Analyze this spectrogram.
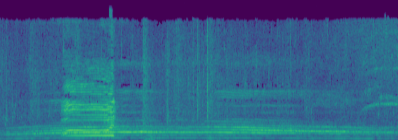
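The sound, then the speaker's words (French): The high-water (acqua alta) flood warning siren in Venice, which sounds when the water rises, sounds a steady, droning tone that holds for several seconds with only a slight waver, loud and continuous, with a brief burst of noise near the start. “La sirena dell'acqua alta. Quando si alza l'acqua scattano le sirene.”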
